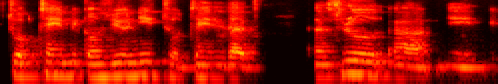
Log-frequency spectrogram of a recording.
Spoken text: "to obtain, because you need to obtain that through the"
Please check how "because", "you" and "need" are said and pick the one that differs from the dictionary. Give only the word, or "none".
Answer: because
